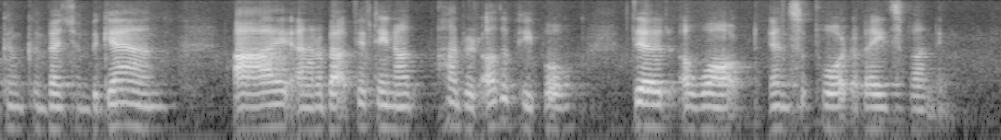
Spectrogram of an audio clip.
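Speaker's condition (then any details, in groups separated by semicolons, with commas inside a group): No condition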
